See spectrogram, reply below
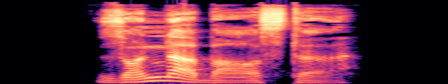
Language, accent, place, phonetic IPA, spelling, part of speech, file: German, Germany, Berlin, [ˈzɔndɐˌbaːɐ̯stə], sonderbarste, adjective, De-sonderbarste.ogg
- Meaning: inflection of sonderbar: 1. strong/mixed nominative/accusative feminine singular superlative degree 2. strong nominative/accusative plural superlative degree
